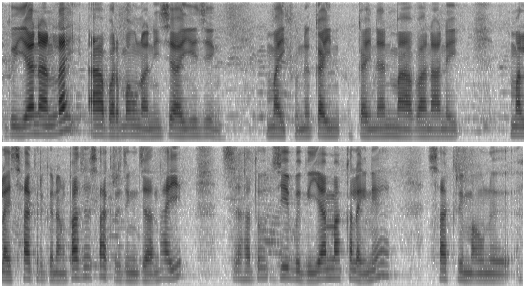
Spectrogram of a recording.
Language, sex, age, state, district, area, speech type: Bodo, female, 60+, Assam, Kokrajhar, rural, spontaneous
